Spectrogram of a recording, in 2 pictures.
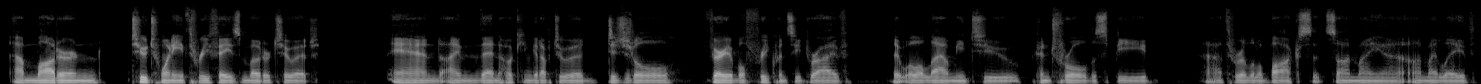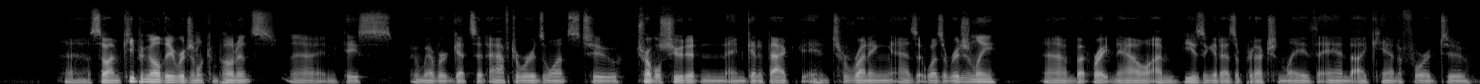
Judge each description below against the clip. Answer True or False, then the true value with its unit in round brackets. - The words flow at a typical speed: True (175 wpm)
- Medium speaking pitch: False (90 Hz)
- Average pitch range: False (1.6 semitones)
